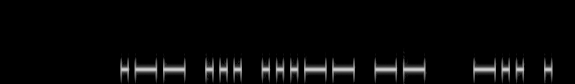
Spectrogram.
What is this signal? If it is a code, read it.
Morse code, heard as a keyed tone, about 17 wpm, 700 Hz. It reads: WS3M DE
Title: USA Callsign DE Callsign - 4 Characters - 17wpm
